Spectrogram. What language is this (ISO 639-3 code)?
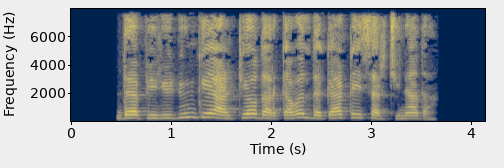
pus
